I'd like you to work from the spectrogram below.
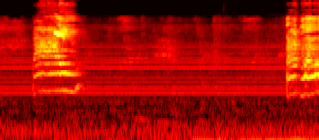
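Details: Pet blue-fronted amazon parrot talking: a harmonic, voice-like phrase near the start, then a brighter, rising utterance at the end, separated by a quiet pause with a low hum.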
